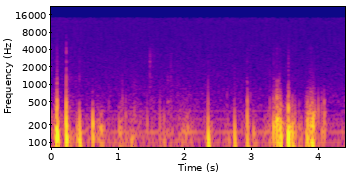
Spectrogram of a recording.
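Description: Irregular soft thumps and knocks, a cluster just after the start and another near the end, over the steady mains hum of an old tape recording.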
